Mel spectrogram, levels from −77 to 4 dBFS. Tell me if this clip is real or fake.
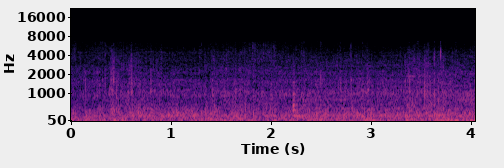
real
